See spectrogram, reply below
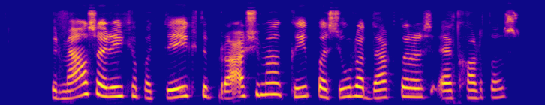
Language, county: Lithuanian, Vilnius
